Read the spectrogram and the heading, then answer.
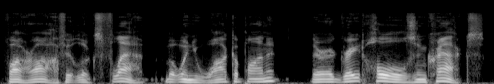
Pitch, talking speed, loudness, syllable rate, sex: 110 Hz, 205 wpm, -17 LUFS, 4.8 syllables/s, male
